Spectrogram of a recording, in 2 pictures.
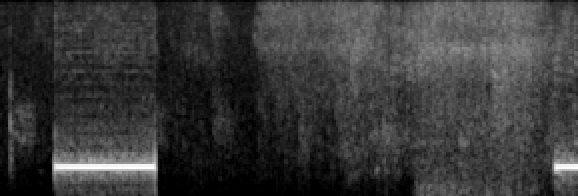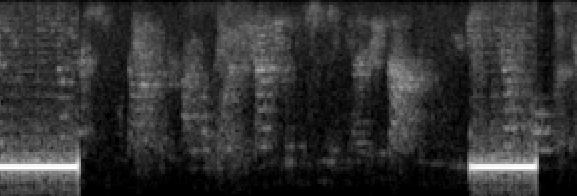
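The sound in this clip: Ringback tone on an outgoing phone call: three steady, mid-pitched, loud tones, each about a second long and spaced roughly five seconds apart, with faint noise between them.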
